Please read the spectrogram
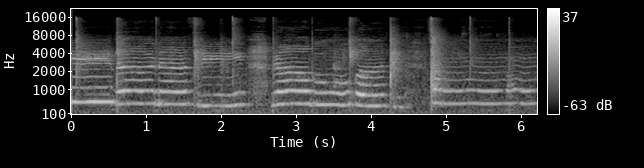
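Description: A young girl singing a Carnatic piece in raga Sankarabharanam, unaccompanied, holding notes and bending between them. Her hand strikes out the tala about once a second.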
